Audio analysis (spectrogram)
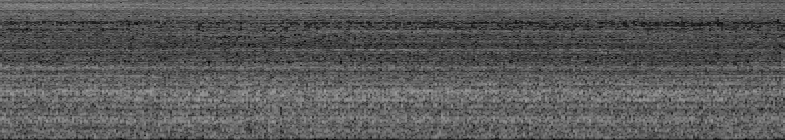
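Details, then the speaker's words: Riello oil burner motor running: steady rough grinding growl with faint whine, getting louder over time; worn burner motor bearings, nearing failure. "That's the burner motor failing. That's the bearings in the burner motor. They're no good. Can hear it grinding."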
